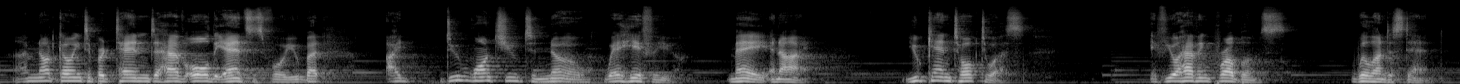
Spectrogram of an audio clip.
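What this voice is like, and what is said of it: Put-on accent that keeps shifting. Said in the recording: “With me changing my accent 3 times.”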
